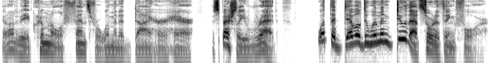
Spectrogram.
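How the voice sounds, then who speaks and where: A man's voice: low-pitched, wildly swooping pitch, fairly quick, a little mellow, husky, dry recording, clean studio sound, exaggerated voice. A man reading an audiobook and voicing a gloomy, irritable young man who is troubled over a romance. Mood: harassed. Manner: gloomy and irritable, with exasperated outbursts. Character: harassed, moody young man in a romantic fix. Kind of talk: audiobook character voice.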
